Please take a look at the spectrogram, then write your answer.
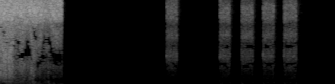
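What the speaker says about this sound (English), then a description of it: "Let's hit this thing with the air hose." An air hose blasts borax powder off a deer skull: one long loud hissing burst, then after a pause a short puff and four quick sharp bursts in a row, close and alone.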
